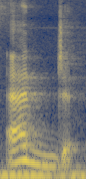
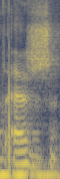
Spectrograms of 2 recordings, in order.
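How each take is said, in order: First: The j sound ends with an explosive burst. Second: The j sound ends softly, like English j. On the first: The speaker calls it right. "It sounds like an explosion" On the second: The speaker calls it wrong. "Aj like James or George"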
